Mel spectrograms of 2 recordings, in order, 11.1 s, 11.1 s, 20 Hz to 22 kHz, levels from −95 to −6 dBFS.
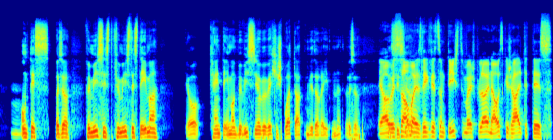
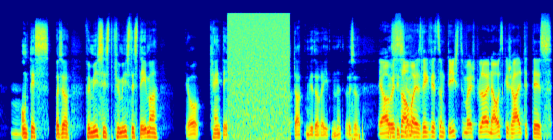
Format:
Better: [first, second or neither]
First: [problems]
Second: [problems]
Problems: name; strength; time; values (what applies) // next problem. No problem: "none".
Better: first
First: none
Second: audio cutting out; filled with static; at 4.5 s for 1 s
